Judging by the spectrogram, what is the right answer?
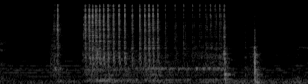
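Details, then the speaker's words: Perkins Brailler: quick run of about fifteen light, even clicks as the embossing head is dragged back, then single ticks; normal ratchet clicking that does not harm the machine. "you'll hear a clicking noise which does not harm the machine"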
